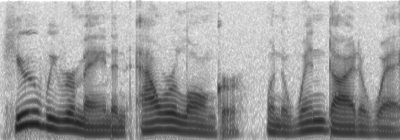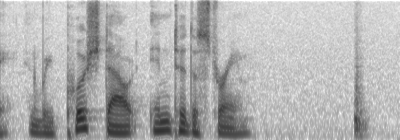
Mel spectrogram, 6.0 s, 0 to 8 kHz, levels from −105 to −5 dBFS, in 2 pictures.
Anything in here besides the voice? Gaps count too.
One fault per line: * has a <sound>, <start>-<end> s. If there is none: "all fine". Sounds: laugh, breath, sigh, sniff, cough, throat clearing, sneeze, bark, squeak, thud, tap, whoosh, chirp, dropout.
* has a tap, 5.7-5.8 s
